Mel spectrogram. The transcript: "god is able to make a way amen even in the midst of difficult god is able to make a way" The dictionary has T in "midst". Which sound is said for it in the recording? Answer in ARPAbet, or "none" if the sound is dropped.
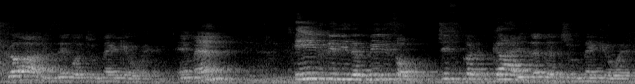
none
